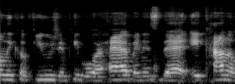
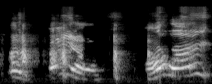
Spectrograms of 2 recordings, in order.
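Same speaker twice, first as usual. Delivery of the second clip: much higher, louder stunned reaction; shocked; 11 semitones higher, 11 dB louder, much slower than usual. Retold or imitated. Retelling her own reaction to the scene, high loud astonishment. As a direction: gasp it out amazed. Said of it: "I was like".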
